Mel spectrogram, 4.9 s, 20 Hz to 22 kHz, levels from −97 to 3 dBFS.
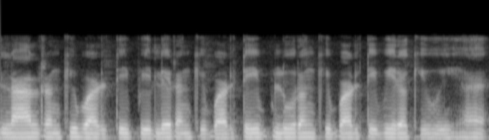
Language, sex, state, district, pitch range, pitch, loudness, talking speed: Hindi, male, Jharkhand, Ranchi, 115-120 Hz, 115 Hz, -18 LUFS, 195 wpm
